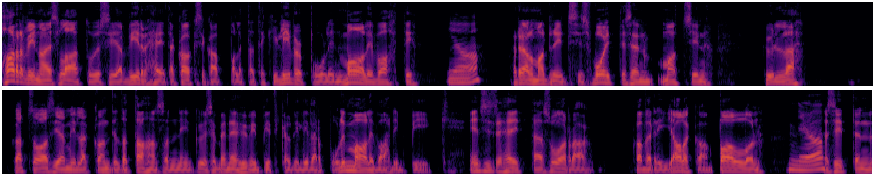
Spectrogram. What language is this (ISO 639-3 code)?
fin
